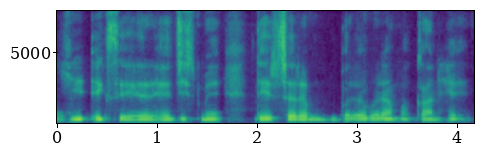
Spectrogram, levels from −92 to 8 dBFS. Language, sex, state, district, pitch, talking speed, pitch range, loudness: Hindi, male, Assam, Kamrup Metropolitan, 130 Hz, 160 wpm, 120-130 Hz, -17 LUFS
